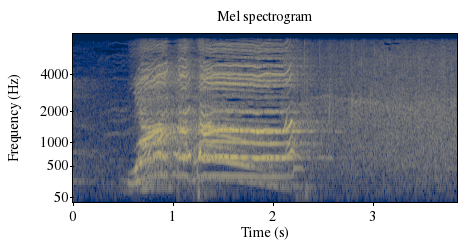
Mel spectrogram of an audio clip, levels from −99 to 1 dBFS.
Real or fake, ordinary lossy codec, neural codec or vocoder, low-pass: real; none; none; 7.2 kHz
